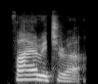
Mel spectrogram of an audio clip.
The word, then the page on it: fioritura: Indian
